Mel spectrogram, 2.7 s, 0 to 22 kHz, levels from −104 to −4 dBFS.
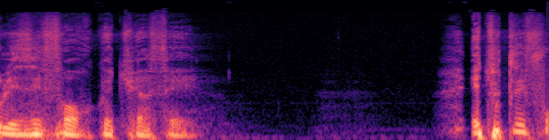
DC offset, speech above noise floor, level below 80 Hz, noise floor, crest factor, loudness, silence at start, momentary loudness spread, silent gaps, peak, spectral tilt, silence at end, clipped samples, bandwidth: under 0.1%; 50 dB; -40 dBFS; -72 dBFS; 20 dB; -24 LUFS; 0 s; 13 LU; none; -4 dBFS; -7 dB/octave; 0 s; under 0.1%; 14 kHz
